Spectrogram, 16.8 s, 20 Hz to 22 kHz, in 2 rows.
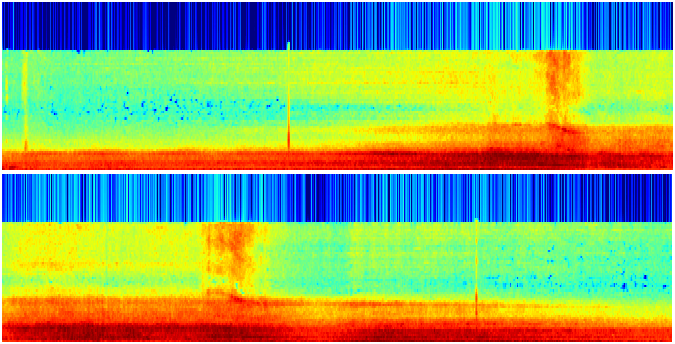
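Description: InterCity 125 (HST) diesel high-speed train passing through at speed. Its power cars and coaches grow louder as it approaches, stay loud for several seconds as it goes by, then fade as it draws away.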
